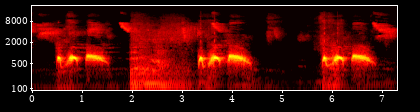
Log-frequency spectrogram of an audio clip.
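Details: Spotted dove (tekukur) voice used to lure birds into a trap. Three repeated phrases of two brief coos and a longer descending croo, roughly every 2.5 seconds, broken by a loud low rumbling thump.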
